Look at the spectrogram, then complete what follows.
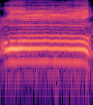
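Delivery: high mock shout of a crowd; playful crowd oh; group reaction shout. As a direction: call out the gasp like the whole room. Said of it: "everyone's like".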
